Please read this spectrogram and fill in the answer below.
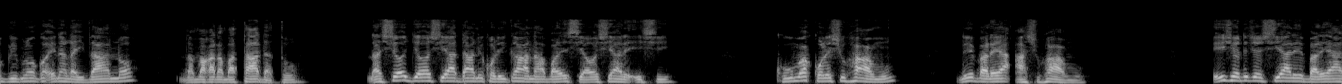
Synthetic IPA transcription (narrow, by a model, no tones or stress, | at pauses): ɡiɾimoɾɔɡɔenanaiðanɔ | namaɣanamatadato | nʔaɕjɔd͡ʑɛɔɕjadanikoɾiɡaɣanabaɾeɕjaɔɕjaɾeʔiɕi | kuːmakoɾeɕuɦamu | nebaɾɛjaʔaɕuɦamu | iɕ̬jɔneɕjɔɕiaɾebaɾɛa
